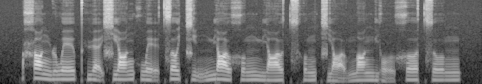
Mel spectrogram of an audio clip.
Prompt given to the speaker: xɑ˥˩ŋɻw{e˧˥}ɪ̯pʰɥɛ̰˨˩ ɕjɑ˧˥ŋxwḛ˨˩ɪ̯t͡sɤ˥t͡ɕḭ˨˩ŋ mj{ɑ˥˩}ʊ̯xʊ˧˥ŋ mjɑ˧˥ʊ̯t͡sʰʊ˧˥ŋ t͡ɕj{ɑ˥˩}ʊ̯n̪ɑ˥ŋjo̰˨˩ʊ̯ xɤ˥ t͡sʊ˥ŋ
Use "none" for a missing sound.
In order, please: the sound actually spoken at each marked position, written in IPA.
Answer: e˧˥, ɑ˥˩, ɑ̰˨˩

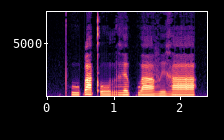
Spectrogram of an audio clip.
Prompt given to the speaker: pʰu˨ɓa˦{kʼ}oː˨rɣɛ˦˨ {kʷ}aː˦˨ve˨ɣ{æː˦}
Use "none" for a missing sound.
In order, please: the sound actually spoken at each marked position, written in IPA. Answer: kʼ, kʷ, aː˦

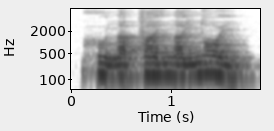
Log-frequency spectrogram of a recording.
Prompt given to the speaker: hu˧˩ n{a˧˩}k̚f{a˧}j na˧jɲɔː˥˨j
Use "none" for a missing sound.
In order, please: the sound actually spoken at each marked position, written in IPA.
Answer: a˧˩, a˧

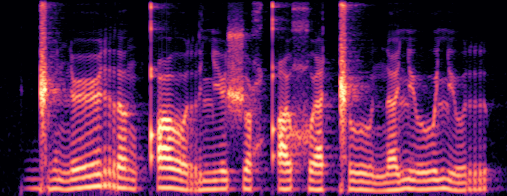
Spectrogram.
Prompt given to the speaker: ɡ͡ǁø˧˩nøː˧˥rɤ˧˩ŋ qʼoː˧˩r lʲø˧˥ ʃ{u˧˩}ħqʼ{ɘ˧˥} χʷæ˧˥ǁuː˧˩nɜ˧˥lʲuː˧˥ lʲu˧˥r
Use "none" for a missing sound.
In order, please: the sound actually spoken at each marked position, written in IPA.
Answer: u˧˩, ɛ˧˥

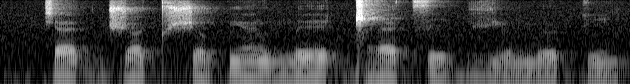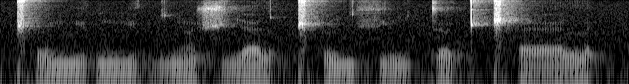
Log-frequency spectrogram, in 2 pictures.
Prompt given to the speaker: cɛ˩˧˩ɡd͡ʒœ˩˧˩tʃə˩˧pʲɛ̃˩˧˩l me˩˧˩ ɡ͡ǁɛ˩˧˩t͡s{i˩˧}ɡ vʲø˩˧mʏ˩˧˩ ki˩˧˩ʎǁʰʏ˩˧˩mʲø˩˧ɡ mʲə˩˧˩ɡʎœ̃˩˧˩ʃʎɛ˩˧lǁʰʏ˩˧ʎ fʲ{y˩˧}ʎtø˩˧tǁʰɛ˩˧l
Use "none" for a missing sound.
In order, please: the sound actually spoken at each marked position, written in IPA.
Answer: i˩˧, ø˩˧

